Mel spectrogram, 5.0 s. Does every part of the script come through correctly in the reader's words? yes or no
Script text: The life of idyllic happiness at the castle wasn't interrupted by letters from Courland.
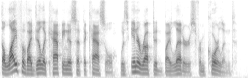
no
